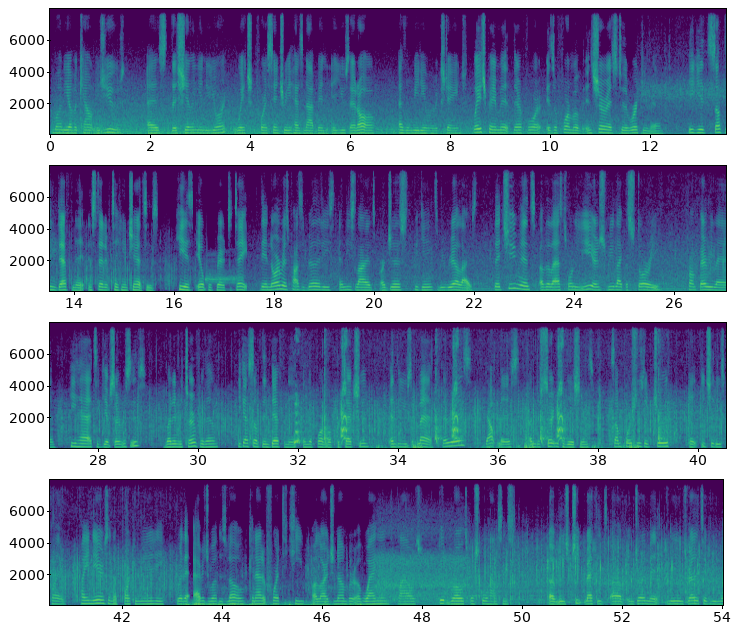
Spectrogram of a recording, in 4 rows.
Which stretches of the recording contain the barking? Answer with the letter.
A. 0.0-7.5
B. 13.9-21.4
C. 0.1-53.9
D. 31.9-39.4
D.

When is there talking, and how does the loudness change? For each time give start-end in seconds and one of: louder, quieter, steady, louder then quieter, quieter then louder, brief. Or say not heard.
0.1-53.9 steady.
